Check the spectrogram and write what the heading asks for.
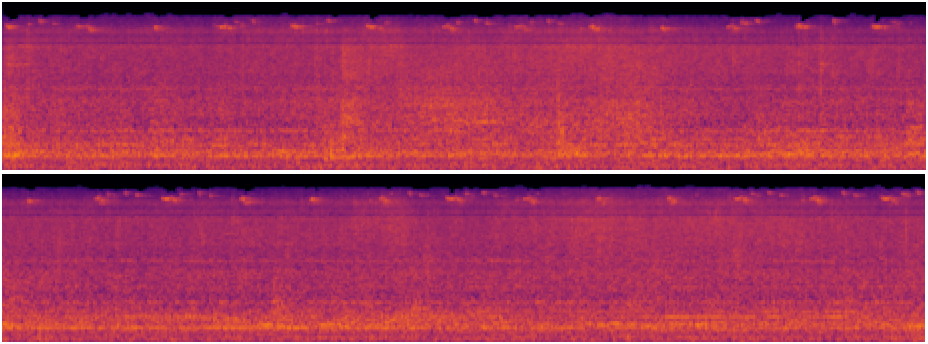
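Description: Milking machines running in a dairy parlour: a steady mechanical hum with faint, regular ticking, about two a second, typical of the pulsators working the teat cups.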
